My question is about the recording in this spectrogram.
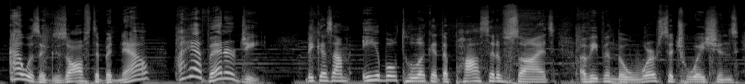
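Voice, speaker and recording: A man hosting a solo podcast, talking earnestly and motivationally straight to his listeners. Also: mid-range voice. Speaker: podcast host. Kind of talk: reflective solo podcast talk.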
